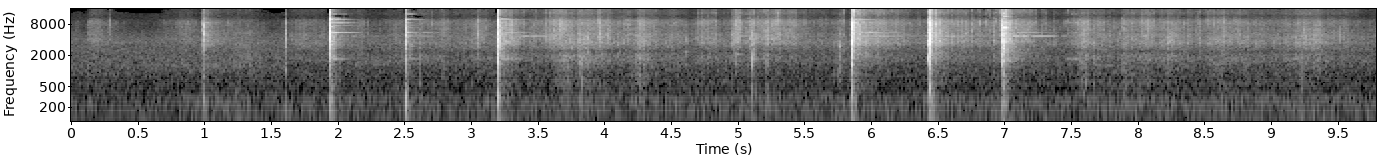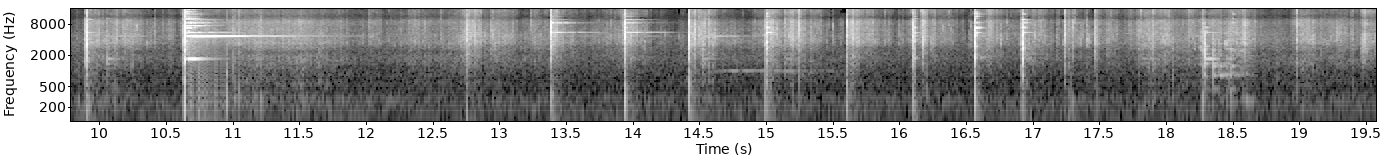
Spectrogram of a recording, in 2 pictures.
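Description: A hatchet chops sharply at wooden sticks against stone.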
